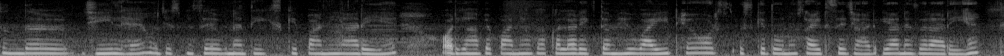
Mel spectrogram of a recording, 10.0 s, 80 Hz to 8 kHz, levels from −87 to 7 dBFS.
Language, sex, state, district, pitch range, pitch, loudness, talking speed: Hindi, female, Bihar, Supaul, 225-235 Hz, 230 Hz, -28 LUFS, 185 wpm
